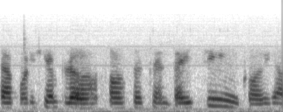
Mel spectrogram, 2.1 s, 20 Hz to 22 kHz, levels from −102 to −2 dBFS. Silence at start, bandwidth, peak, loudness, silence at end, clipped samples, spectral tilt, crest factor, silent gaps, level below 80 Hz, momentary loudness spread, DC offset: 0 s; 5.4 kHz; -8 dBFS; -27 LUFS; 0 s; under 0.1%; -6.5 dB/octave; 20 dB; none; -56 dBFS; 8 LU; under 0.1%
